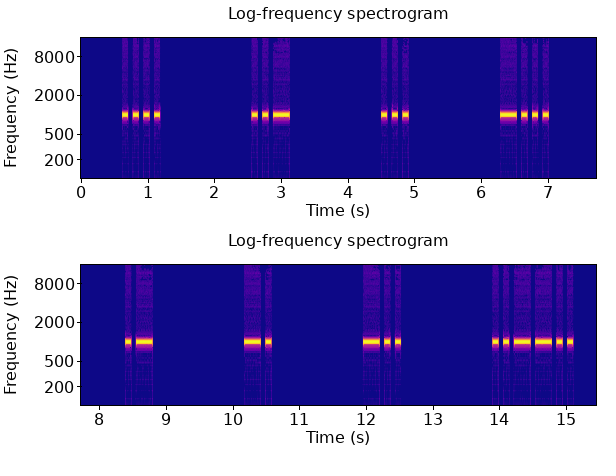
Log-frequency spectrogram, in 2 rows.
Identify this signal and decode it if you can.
Morse code, heard as a keyed tone, about 15 wpm, spaced as for 5 wpm, 1000 Hz. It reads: HUSBAND?
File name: qotdfiles / 5wpm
